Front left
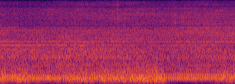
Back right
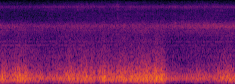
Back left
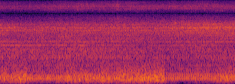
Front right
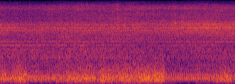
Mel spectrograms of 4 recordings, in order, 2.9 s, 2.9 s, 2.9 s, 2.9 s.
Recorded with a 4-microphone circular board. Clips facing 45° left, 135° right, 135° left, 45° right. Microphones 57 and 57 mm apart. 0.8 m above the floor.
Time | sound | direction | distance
0.0 | a lawn mower | 60° left | ?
